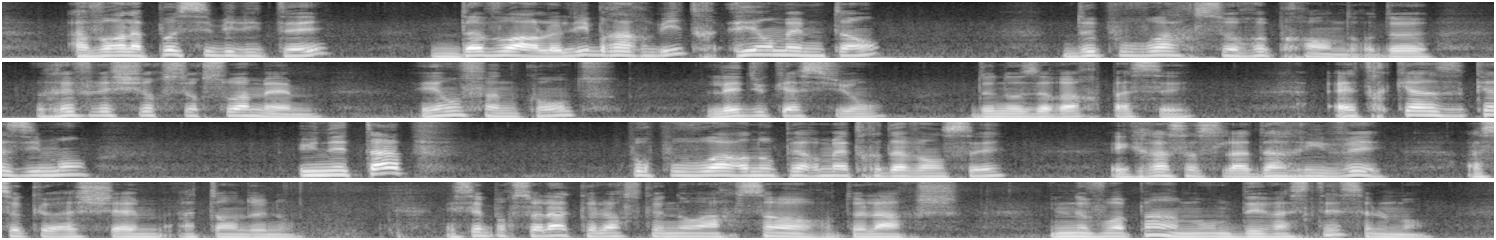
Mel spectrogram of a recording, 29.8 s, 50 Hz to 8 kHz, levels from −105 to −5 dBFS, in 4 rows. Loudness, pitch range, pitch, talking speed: -20 LUFS, 105-155 Hz, 125 Hz, 140 wpm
